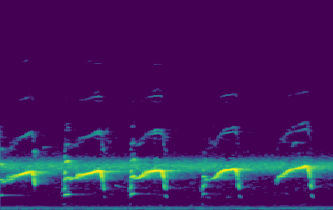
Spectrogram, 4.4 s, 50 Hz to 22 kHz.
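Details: Bald eaglet hatched April 2020 at Decorah, fitted with a GPS transmitter, begging at the nest in the morning: five thin whistled squees, each climbing slowly then snapping down, nearly one per second.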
